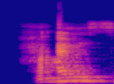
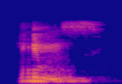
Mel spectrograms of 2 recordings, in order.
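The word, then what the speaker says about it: hymns: There she learned, और वहां उसने सीखा, सेवरल हिम्स, इसको भी कई लोग गलत प्रोनाउंसिएशन करते हैं, हाइम्स बोलते हैं, जो कि सही उच्चारण उसका होता है हिम्स।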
